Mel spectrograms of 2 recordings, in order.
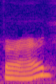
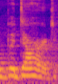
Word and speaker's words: Bedard: Conrad Berard. No, Bedard. Okay. Bedard, thank you.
